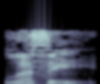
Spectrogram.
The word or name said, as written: lessee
